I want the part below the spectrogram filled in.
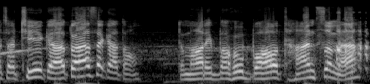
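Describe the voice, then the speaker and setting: In a cartoonish character voice, a woman speaks at a high pitch with ordinary pitch variation. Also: moderate pace. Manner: blustering, rough street talk.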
